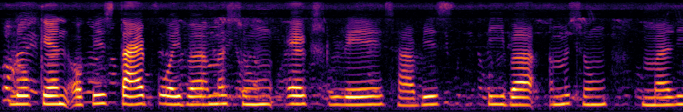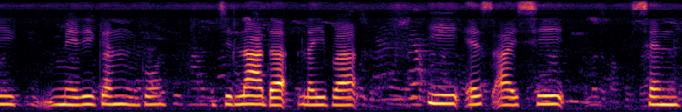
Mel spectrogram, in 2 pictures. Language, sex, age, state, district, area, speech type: Manipuri, female, 45-60, Manipur, Kangpokpi, urban, read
